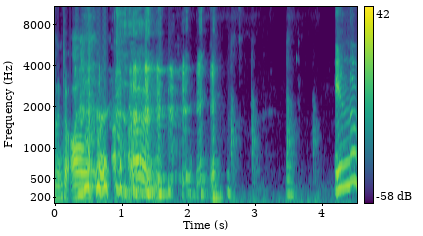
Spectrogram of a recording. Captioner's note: laughing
